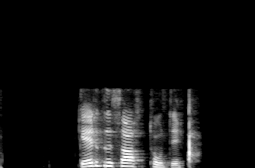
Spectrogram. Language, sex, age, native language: Icelandic, male, 9, Icelandic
